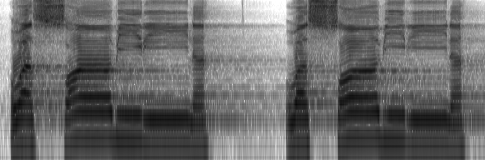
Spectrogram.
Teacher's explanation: huruf ri dibaca panjang 2 harokat karena di depannya terdapat ya sukun.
